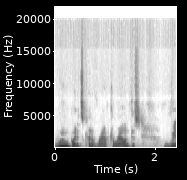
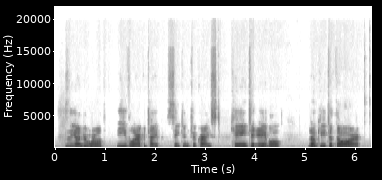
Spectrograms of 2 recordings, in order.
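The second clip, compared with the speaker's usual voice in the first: put-on frog-like puppet voice, higher; 8 semitones higher than usual. Voice acting a passage, doing a Jordan Peterson impression. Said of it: "that's a pretty decent, uh, Peterson".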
